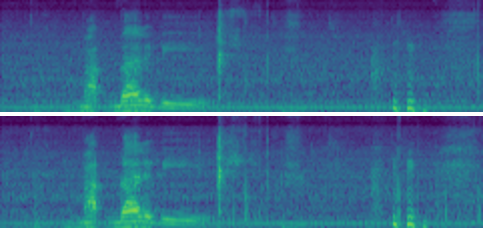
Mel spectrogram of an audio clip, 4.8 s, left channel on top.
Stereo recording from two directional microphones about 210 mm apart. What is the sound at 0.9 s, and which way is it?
Speech, 15° right (ahead or behind).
